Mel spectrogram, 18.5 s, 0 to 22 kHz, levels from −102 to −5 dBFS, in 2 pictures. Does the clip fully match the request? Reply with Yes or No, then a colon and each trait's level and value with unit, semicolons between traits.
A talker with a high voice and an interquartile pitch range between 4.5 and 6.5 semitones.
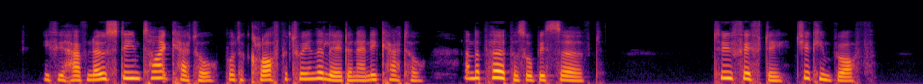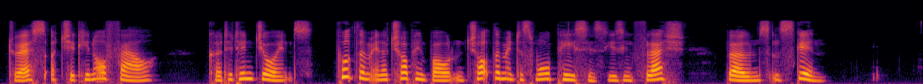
Yes: high, 220 Hz; average, 5.0 semitones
